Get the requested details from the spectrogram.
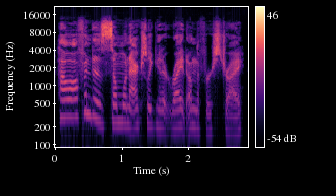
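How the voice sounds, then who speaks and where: A woman's voice: medium pitch, very animated, brisk, a bit bright, no room sound, clean studio sound. A woman hosting a podcast, introducing her guest and asking questions in a friendly way, giggling often. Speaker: podcast host. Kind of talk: podcast interviewing.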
